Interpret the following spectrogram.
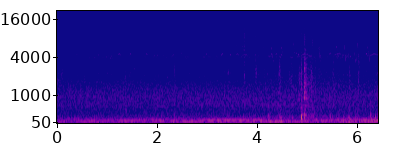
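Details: Green Thoroughbred mares Betty and Harlow, ex-racehorses retired in September, schooling over jumps on their first courses, about their fifth time jumping, at an off-property jump school. Scattered dull hoof thuds over a steady low hum and a thin wavering high whine, with one sharp louder strike.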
